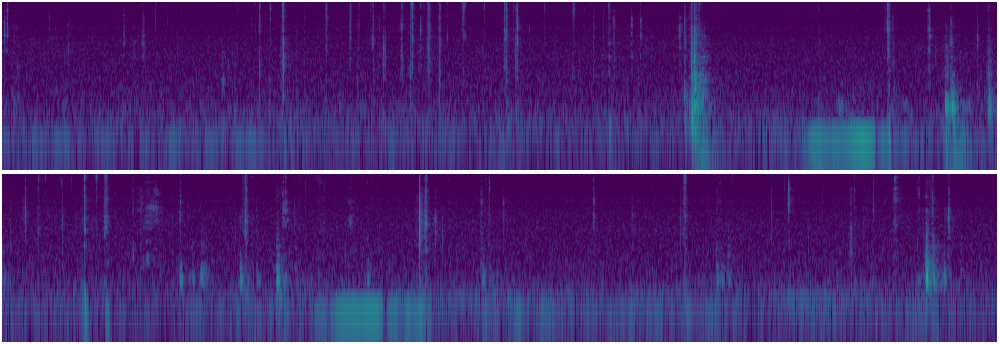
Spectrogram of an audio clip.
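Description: A utility knife blade carves thin sheets from a dry, pale green bar of soap. Many dry, crisp ticks and scrapes patter unevenly over a quiet background, with a sharper snap near five seconds and brief low rumbles around six and ten seconds.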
